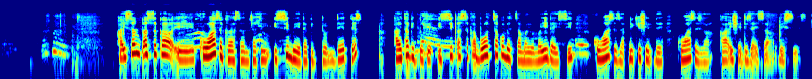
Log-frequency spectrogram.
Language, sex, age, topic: Gamo, female, 25-35, government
